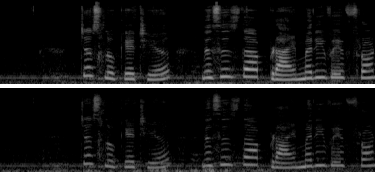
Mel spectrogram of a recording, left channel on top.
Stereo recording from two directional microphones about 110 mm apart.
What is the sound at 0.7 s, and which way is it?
A woman's voice, 35° left (ahead or behind).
